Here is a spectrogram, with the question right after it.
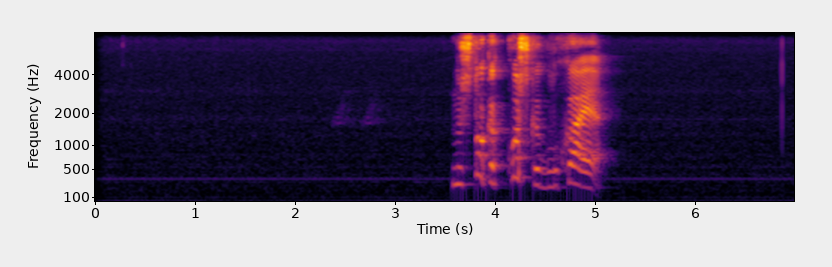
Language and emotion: Russian, angry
